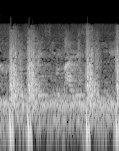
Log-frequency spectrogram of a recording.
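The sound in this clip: Gunshots from a shooting video game on a target range with many pistols, including a Desert Eagle and silenced guns, heard as a few dull, punchy thumps spaced unevenly across the moment.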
